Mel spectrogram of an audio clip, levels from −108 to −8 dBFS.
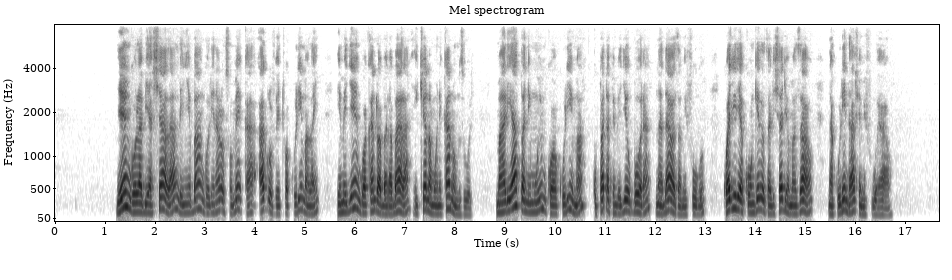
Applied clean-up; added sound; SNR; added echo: none; none; none; none.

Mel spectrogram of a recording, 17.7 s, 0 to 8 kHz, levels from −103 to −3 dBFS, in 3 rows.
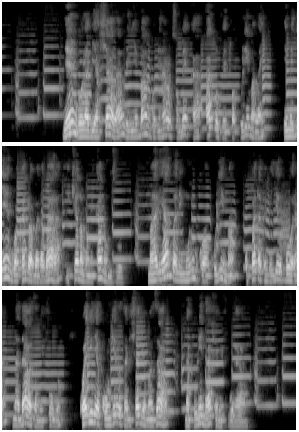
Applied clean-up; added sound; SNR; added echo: classical method WPE with log-MMSE.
